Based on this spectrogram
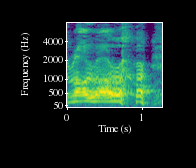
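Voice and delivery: high, loud imitated dog roaring; pit bull roar. Pit bull coming round the corner, imitated roaring. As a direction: roar like a big dog charging. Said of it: "He's like".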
